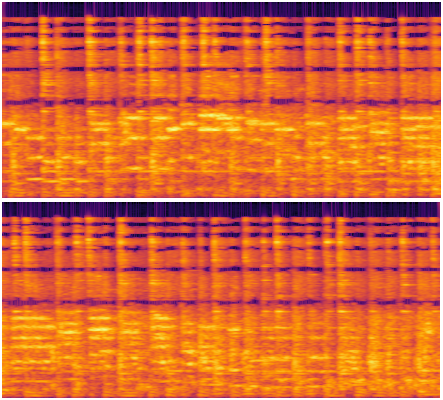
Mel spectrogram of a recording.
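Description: Live band playing, with an electric organ out front, running a busy line of short notes over steady drums.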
